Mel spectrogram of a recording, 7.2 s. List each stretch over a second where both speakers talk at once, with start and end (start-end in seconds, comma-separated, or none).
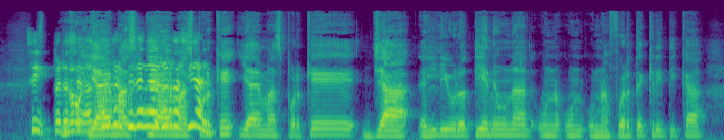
0.6-2.1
